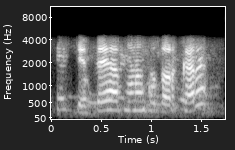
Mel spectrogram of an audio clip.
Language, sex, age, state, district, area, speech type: Odia, female, 60+, Odisha, Gajapati, rural, conversation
